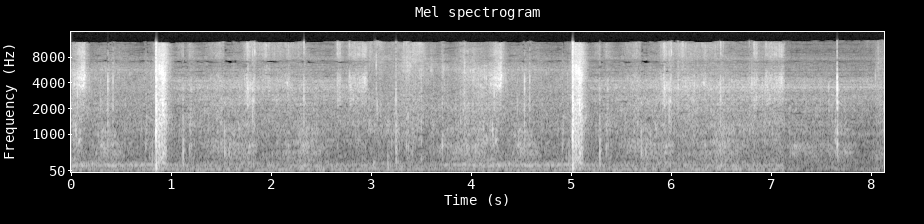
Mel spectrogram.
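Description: Outdoor ambience: a steady low rumble with scattered light clicks and two loud, sharp snaps, one about a second in and one about five seconds in.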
